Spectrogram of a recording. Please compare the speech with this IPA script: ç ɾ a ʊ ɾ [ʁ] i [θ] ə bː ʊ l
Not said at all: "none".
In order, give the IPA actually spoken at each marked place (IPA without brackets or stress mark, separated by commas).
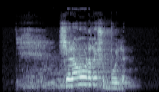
ʁ, ʃ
